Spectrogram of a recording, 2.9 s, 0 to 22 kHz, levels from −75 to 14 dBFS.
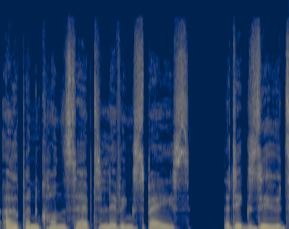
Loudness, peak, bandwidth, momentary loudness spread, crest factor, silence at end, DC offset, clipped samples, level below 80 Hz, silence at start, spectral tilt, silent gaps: -25 LUFS; -10 dBFS; over 20 kHz; 5 LU; 14 dB; 0 s; under 0.1%; under 0.1%; -66 dBFS; 0.05 s; -4.5 dB/octave; 2.21-2.25 s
